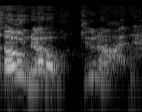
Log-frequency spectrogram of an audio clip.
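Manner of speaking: ordinary delivery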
